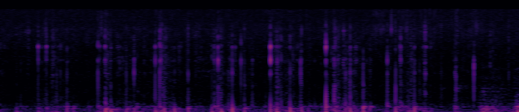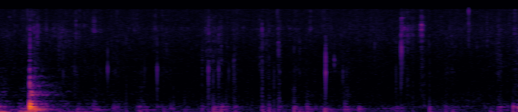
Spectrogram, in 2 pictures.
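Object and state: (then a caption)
Bar of soap tapped and scratched with fingernails. Long acrylic nails tap and scratch the face and rim of a small, solid, round pink spiral soft soap, making many quick, soft, low-pitched taps and dull scratching. One firmer tap stands out about halfway through, and the rest stay quiet with no high brightness.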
